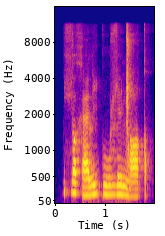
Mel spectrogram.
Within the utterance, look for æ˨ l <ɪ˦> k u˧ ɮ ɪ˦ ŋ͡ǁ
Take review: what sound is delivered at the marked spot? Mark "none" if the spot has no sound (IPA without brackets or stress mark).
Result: i˦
